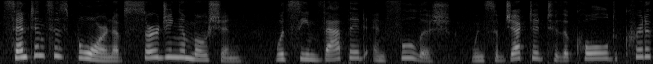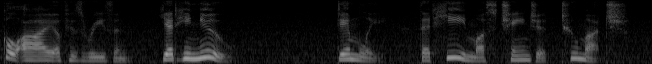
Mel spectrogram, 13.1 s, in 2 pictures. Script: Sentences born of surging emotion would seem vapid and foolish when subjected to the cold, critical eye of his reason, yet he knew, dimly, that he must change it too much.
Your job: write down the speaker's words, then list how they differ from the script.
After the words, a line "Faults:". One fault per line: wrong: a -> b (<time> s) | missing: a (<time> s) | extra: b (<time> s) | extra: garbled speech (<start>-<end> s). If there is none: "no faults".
Sentences born of surging emotion would seem vapid and foolish when subjected to the cold, critical eye of his reason, yet he knew, dimly, that he must change it too much.
Faults:
no faults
